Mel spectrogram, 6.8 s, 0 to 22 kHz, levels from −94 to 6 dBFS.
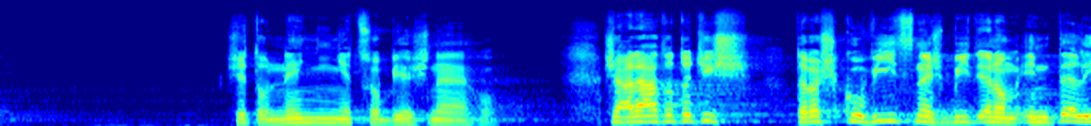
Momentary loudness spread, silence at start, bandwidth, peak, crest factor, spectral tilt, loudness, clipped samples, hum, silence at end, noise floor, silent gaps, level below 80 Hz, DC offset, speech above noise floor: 11 LU; 1.45 s; 16 kHz; -14 dBFS; 22 dB; -4 dB/octave; -34 LUFS; under 0.1%; none; 0 s; -78 dBFS; none; -76 dBFS; under 0.1%; 45 dB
